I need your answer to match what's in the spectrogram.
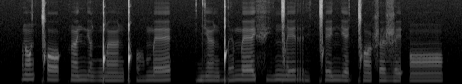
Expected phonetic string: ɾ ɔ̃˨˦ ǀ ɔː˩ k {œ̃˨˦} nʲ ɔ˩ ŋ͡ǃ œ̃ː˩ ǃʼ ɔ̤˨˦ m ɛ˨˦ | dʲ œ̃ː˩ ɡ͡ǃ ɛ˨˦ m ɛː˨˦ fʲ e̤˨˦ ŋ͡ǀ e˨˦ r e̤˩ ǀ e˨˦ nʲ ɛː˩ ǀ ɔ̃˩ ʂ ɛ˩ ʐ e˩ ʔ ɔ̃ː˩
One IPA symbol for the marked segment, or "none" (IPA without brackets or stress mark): œ̃˨˦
